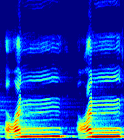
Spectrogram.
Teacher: نون مشدد کی آواز کو آپ نے ناک میں لے کر جانا ہے اور اس کو آپ نے ایک انگلی کھولنے میں جتنا ٹائم لگتا ہے یعنی کہ 1 سے 2 سیکنڈ کے لیے آپ نے اس کو ناک میں ٹھہرا کے رکھنا ہے. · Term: غنہ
